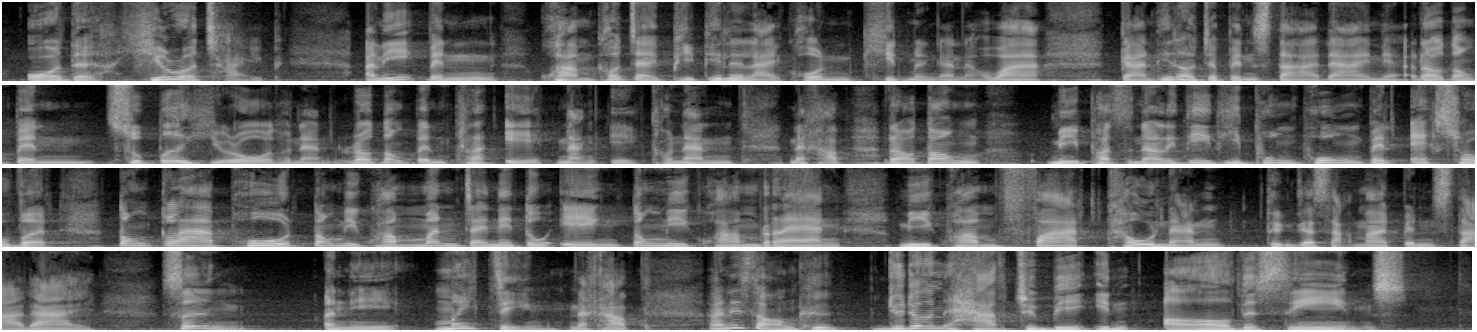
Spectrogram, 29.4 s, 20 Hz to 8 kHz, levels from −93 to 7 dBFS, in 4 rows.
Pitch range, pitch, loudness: 120-175 Hz, 150 Hz, -21 LUFS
